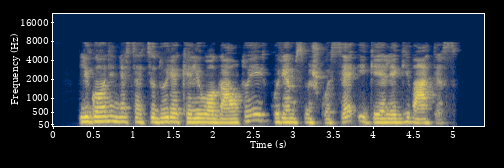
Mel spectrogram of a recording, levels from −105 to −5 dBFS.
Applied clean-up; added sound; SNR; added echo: neural mask model Resemble Enhance denoiser.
